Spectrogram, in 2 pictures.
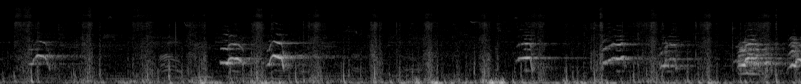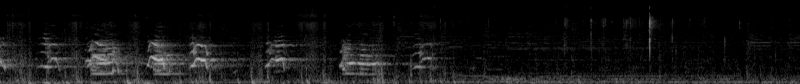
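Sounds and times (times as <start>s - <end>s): dog baying with high yelps: 0.2s - 0.8s, 2.2s - 3.2s, 5.1s - 12.6s.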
